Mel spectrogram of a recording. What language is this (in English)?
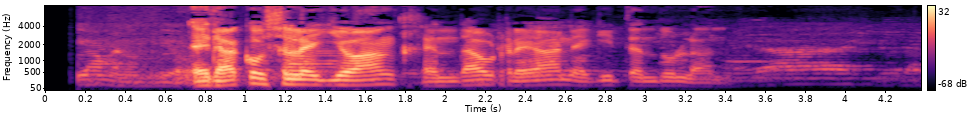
Basque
